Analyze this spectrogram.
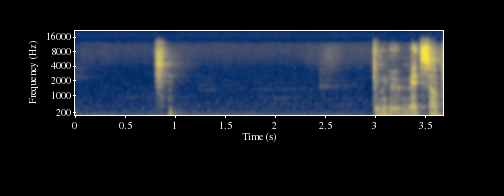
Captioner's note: chuckles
